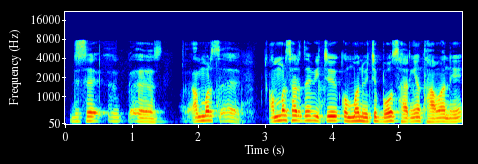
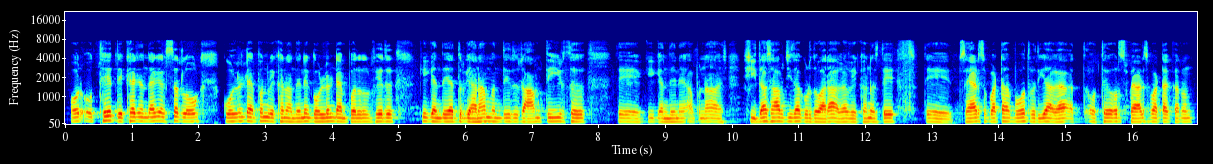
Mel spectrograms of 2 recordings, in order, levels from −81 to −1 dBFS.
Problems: background sounds at intervals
